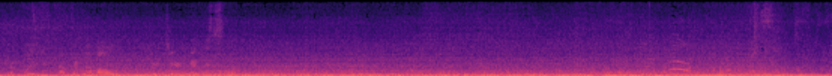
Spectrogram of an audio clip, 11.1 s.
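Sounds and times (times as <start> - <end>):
train rumbling inside carriage: 0.0 - 11.0.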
